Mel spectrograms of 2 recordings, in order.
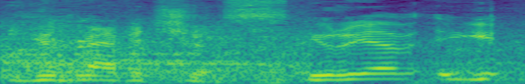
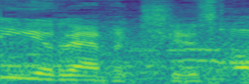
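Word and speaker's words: Jurevičius: Well, Matas has told me it's Jurevicius. Jurevicius, yeah. Right? So, I say Jurevicius, Which is, oh my god, it's a great line.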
